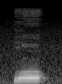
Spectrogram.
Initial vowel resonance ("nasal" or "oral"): nasal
